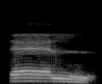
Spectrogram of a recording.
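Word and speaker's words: دال: So your tongue should be also before your teeth, not and it's not outside. Okay, so it's simply this is kind of like the letter D Yeah. in the English language.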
